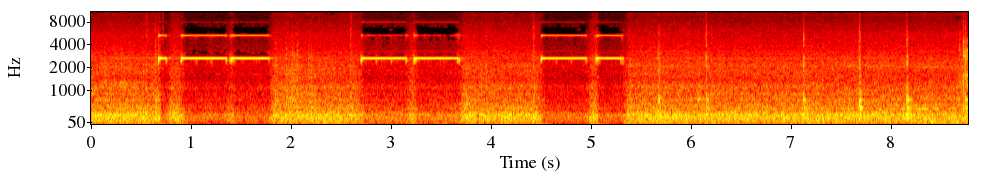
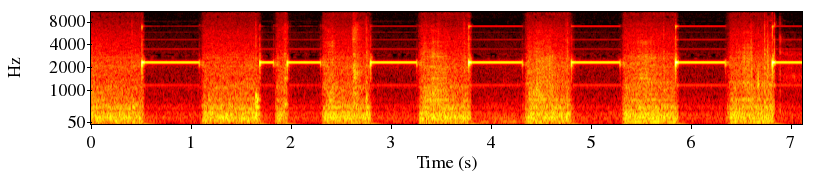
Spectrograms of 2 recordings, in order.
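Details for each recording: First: Multimeter doing continuity checks inside a Farfisa O.R. 200 amp: high continuity beep sounds in bursts, then cuts out repeatedly even on parts already tested as good; the meter itself is faulty and dropping out. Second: Multimeter continuity test while working on a Farfisa O.R. 200 amplifier: clean high-pitched beep on each probe contact, cutting off crisply between touches. Continuity beep working normally, although the meter intermittently lost continuity on good parts.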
